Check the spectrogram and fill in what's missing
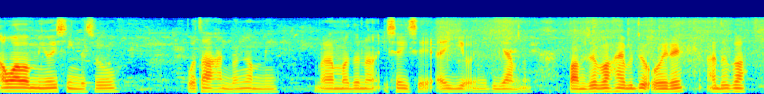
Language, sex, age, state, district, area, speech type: Manipuri, male, 18-30, Manipur, Thoubal, rural, spontaneous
